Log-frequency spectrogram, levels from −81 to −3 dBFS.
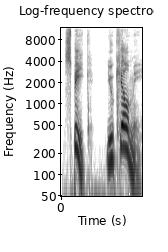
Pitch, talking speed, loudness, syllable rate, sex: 170 Hz, 145 wpm, -18 LUFS, 3.1 syllables/s, male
